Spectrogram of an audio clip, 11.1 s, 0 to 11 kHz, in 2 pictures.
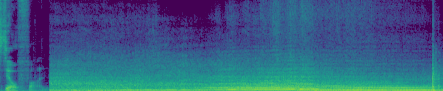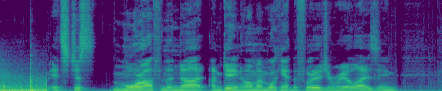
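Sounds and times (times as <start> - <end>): race car engine under load: 0.6 - 6.2.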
